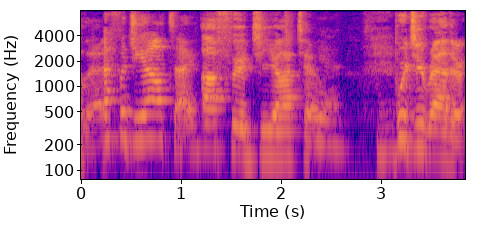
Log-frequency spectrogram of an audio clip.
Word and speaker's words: affogato: Fudgiato? Fudgiato. That's the name of the episode. Fudgiato. I'm going to have to figure out how to spell that. Affogato.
